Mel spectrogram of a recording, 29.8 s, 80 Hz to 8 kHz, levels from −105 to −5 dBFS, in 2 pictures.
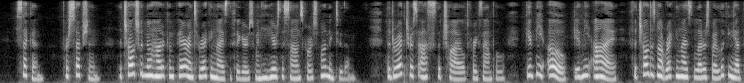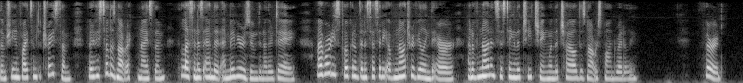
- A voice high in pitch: Yes, high, 235 Hz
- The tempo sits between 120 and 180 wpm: No, average, 195 wpm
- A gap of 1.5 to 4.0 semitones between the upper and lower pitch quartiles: No, average, 4.4 semitones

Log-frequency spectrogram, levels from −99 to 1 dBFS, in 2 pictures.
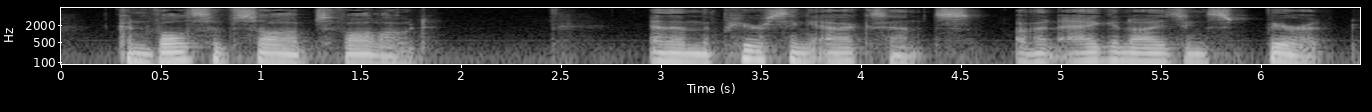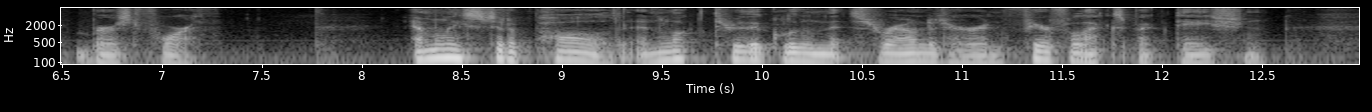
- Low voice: Yes, low, 105 Hz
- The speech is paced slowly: Yes, slow, 130 wpm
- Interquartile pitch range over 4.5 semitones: No, average, 3.3 semitones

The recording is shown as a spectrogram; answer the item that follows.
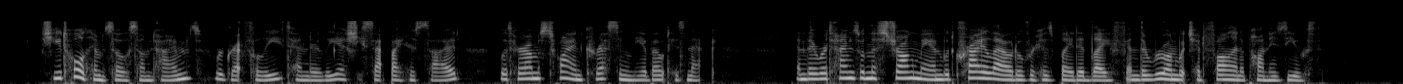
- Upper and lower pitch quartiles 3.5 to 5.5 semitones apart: Yes, average, 4.4 semitones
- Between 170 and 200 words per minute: Yes, average, 190 wpm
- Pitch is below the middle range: No, high, 215 Hz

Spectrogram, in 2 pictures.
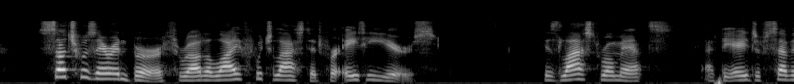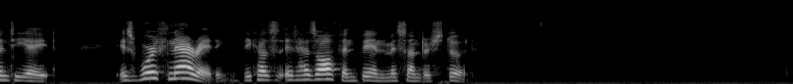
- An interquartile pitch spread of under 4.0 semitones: No, average, 4.7 semitones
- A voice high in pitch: Yes, high, 210 Hz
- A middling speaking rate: No, slow, 115 wpm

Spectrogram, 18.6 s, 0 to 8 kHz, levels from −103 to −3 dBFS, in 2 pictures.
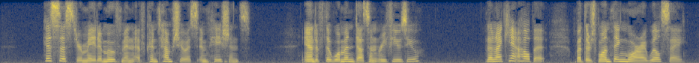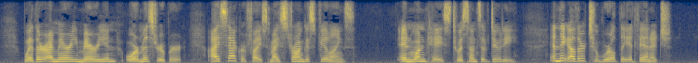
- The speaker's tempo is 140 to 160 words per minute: No, average, 175 wpm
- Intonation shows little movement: No, average, 3.2 semitones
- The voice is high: Yes, high, 230 Hz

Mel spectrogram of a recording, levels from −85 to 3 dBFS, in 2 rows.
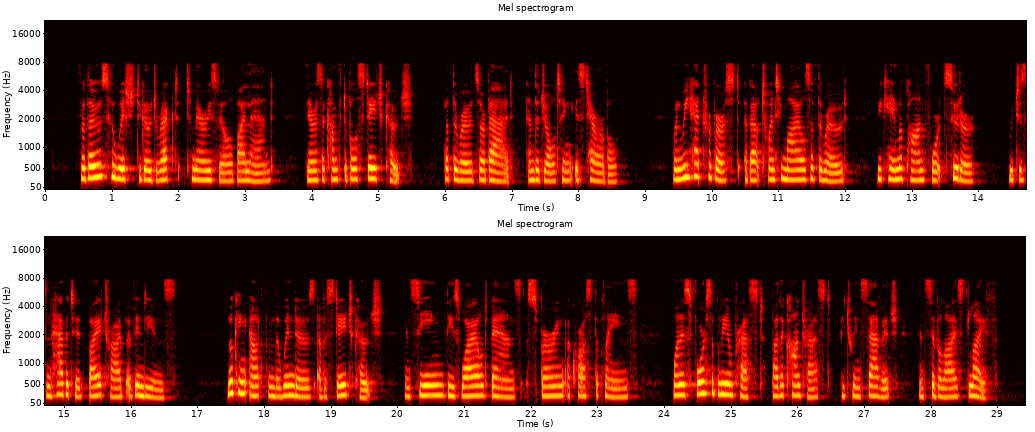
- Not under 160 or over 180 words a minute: Yes, average, 165 wpm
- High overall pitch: Yes, high, 225 Hz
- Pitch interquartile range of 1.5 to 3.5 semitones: Yes, narrow, 2.5 semitones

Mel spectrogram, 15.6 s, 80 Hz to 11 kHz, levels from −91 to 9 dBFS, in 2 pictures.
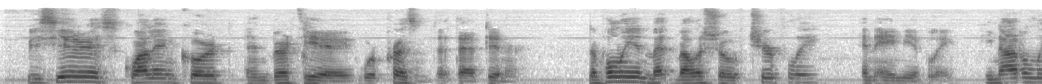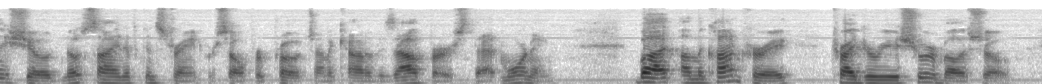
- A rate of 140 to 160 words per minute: Yes, average, 155 wpm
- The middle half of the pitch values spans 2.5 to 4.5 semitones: No, average, 5.1 semitones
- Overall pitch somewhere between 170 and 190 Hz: No, low, 130 Hz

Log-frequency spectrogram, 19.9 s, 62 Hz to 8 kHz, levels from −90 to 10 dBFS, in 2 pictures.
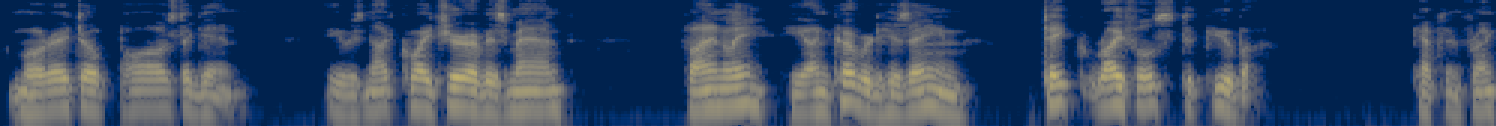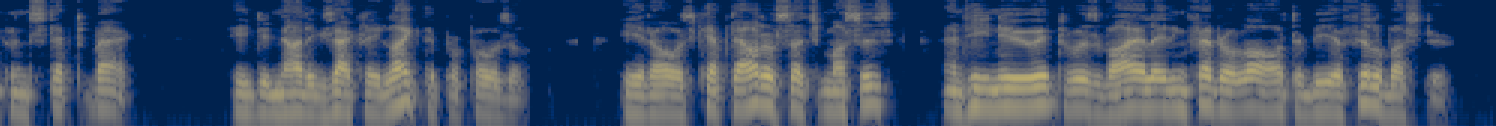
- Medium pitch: No, low, 125 Hz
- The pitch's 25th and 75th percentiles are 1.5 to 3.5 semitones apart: Yes, average, 3.1 semitones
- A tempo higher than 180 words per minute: No, average, 155 wpm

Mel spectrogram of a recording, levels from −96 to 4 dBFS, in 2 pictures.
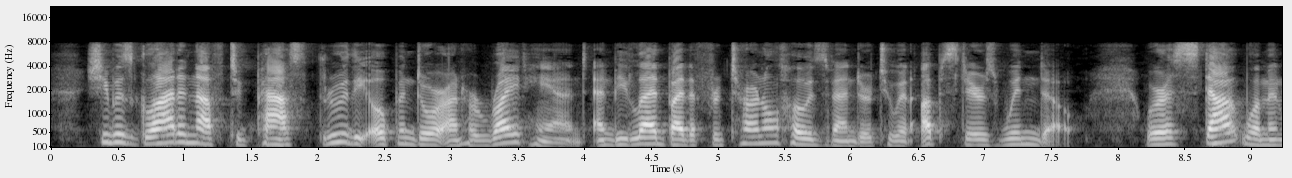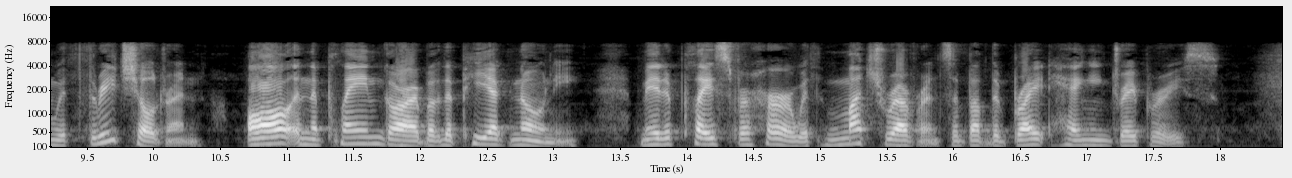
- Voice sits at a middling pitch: Yes, medium, 160 Hz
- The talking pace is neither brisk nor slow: Yes, average, 170 wpm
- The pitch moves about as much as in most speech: Yes, average, 4.0 semitones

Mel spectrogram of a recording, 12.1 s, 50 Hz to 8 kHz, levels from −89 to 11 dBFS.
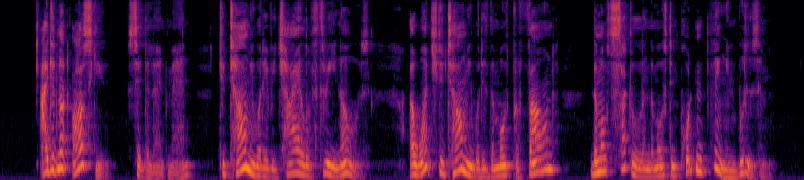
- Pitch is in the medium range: Yes, medium, 160 Hz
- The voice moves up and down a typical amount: No, wide, 8.5 semitones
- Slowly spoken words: No, average, 195 wpm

